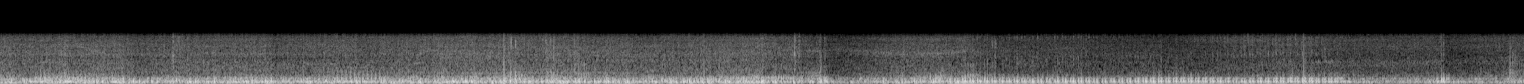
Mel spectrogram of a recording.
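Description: Motorcycle engines running: nearby bikes idle with a steady low beat while other motorcycles pull away and ride past one after another. The engine note changes briefly about two thirds of the way through.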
